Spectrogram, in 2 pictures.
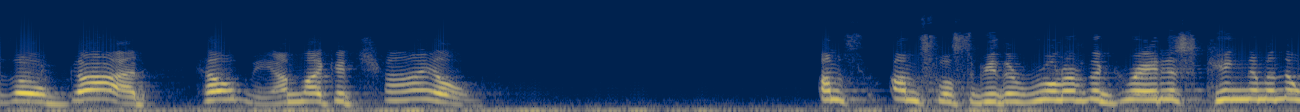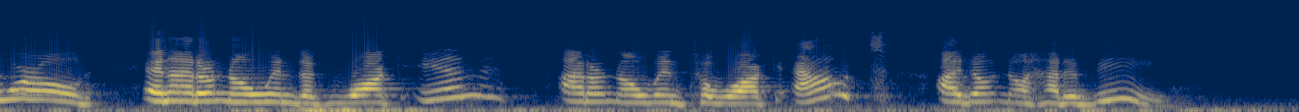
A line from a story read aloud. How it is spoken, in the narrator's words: Solomon fell on his face and he cried out and he says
